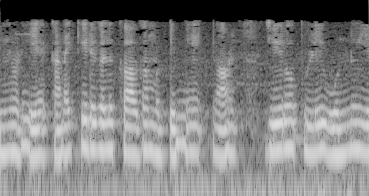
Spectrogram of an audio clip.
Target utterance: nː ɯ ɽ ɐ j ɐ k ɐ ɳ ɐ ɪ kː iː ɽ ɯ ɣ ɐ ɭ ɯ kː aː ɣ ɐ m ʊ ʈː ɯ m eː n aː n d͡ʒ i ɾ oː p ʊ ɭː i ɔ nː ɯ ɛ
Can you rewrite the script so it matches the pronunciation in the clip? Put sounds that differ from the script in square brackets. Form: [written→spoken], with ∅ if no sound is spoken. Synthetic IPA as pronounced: nː ɯ ɽ ɐ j ɐ k ɐ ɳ ɐ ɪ kː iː ɽ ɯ ɣ ɐ ɭ ɯ kː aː ɣ ɐ m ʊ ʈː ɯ m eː n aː n d͡ʒ [i→iː] ɾ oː p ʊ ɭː i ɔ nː ɯ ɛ

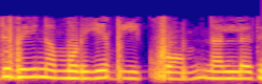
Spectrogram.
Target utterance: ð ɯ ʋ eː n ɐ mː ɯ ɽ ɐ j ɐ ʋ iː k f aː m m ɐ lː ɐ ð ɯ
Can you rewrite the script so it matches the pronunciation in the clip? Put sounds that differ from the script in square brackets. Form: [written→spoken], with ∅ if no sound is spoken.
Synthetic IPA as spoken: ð ɯ ʋ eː n ɐ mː ɯ ɽ ɐ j ɐ ʋ iː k f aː m [m→n] ɐ lː ɐ ð ɯ

